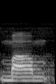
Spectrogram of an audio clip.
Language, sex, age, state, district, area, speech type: Sanskrit, female, 60+, Tamil Nadu, Chennai, urban, spontaneous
